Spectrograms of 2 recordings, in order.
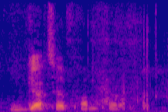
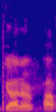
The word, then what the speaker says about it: Gutter Pupper: Gutter Pumper. Pupper. Not pump. Gutter Pupper.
